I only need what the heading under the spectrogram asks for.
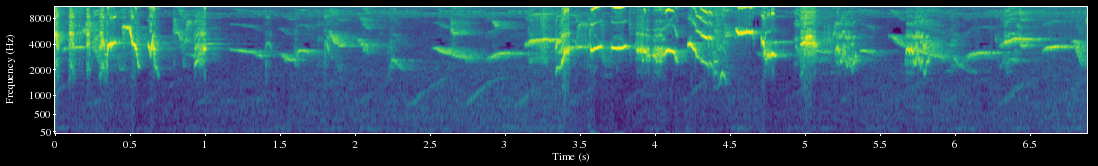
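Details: Oriental magpie-robin delivering a rapid varied song: sliding whistles, sweet slurred notes and scratchy chips packed closely together, loudest in the middle of the phrase.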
